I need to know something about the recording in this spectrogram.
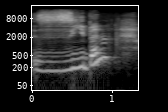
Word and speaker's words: sieben: The 's' making a 'z' sound at the beginning of both 'sechs' and 'sieben'.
